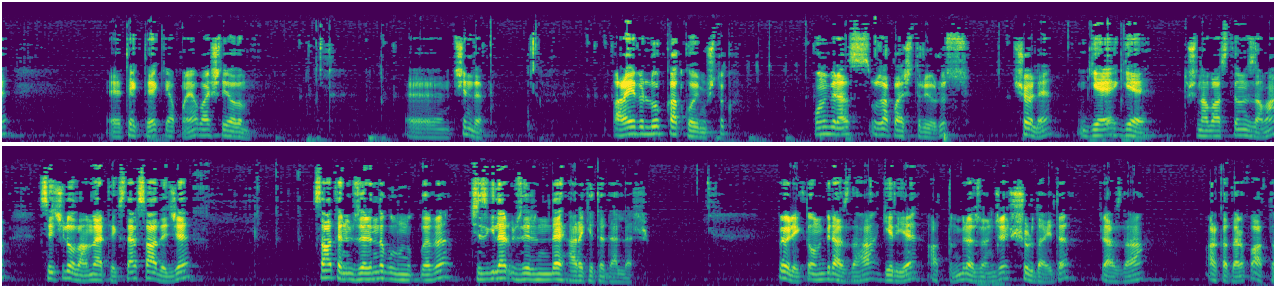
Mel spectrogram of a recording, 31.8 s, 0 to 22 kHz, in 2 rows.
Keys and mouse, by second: 3.9 z, 9.0 a, 9.4 a, 9.9 a, 13.7 g, 28.2 g.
